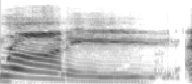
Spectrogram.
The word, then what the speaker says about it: Ronie: It is spelled R-O-N-I-E, and it is pronounced, tell us. – Ronnie. It's Ronnie. – Ronnie.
